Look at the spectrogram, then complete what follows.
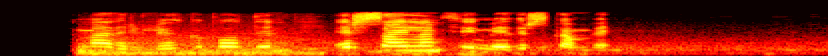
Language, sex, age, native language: Icelandic, female, 40-49, Icelandic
